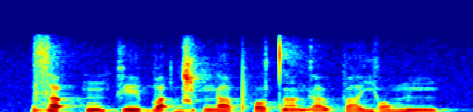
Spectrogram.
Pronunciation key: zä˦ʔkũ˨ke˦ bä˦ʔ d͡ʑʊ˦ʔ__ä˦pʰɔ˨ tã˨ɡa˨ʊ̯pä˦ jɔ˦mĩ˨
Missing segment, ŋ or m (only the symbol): ŋ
